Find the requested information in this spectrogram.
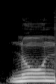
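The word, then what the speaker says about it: نُ: পরবর্তী হরফ নুন, হরকত সহকারে উচ্চারণ করুন এবং আমার সাথে বলুন নুন জবর না, নুন জের নি, নানি। আবার বলুন নানি, নুন পেশ নু, নানি নু।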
